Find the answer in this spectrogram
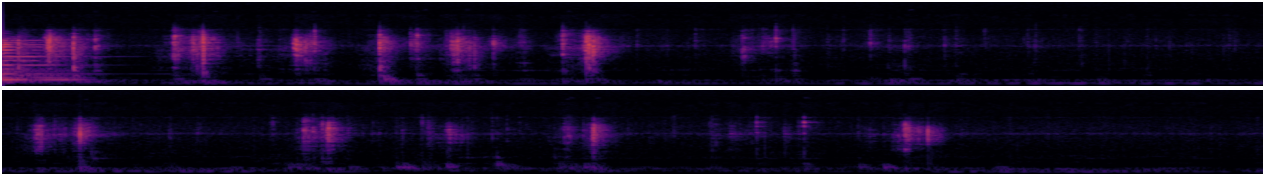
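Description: Film score fading out in the first moment. Then faint, irregular clicks and scuffs: footsteps and movement on stony ground, in loose clusters with pauses between.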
